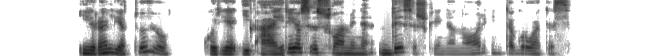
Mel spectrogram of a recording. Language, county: Lithuanian, Vilnius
